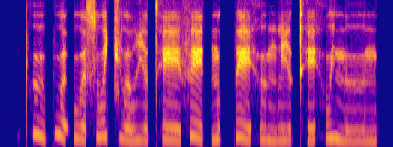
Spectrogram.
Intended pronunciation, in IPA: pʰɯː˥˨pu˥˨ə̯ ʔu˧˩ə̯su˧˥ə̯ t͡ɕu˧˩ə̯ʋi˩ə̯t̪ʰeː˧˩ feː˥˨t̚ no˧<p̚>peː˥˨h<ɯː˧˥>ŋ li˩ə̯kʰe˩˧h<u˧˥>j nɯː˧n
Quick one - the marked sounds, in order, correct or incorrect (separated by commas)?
incorrect, incorrect, incorrect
